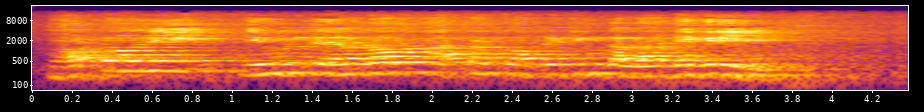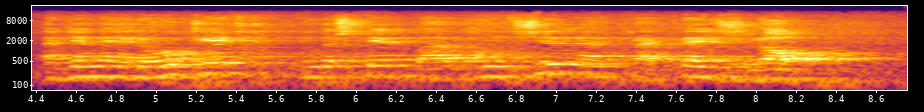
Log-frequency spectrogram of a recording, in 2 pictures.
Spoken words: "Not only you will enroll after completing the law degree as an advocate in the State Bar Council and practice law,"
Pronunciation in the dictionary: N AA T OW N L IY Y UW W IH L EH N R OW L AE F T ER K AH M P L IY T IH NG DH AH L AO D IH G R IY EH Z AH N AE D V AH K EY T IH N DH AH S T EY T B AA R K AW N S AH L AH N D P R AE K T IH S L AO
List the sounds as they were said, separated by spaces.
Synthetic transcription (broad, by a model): N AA T OW N L IY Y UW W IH L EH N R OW N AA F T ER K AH P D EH T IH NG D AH L AO D IH G R IY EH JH AH N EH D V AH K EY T IH N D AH S T EY T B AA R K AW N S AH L AH N D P R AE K T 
